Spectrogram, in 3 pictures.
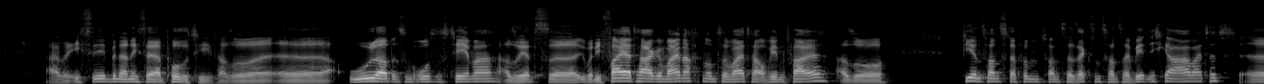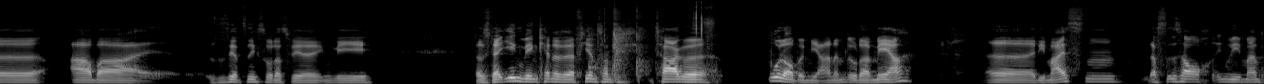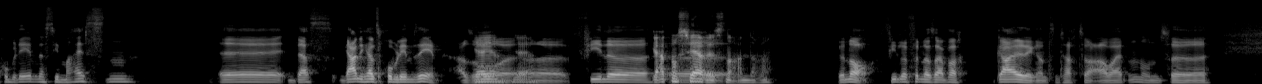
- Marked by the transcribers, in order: other background noise; drawn out: "aber"
- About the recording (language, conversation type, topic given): German, advice, Wie haben die langen Arbeitszeiten im Startup zu deinem Burnout geführt?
